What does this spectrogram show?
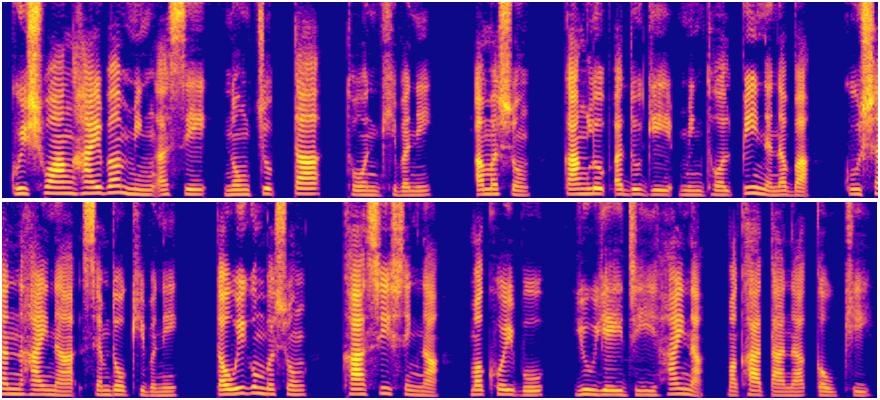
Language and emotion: Manipuri, neutral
